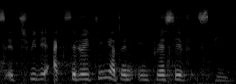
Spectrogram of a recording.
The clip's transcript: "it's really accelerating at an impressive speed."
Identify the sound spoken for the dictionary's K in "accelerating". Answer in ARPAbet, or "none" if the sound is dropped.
K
